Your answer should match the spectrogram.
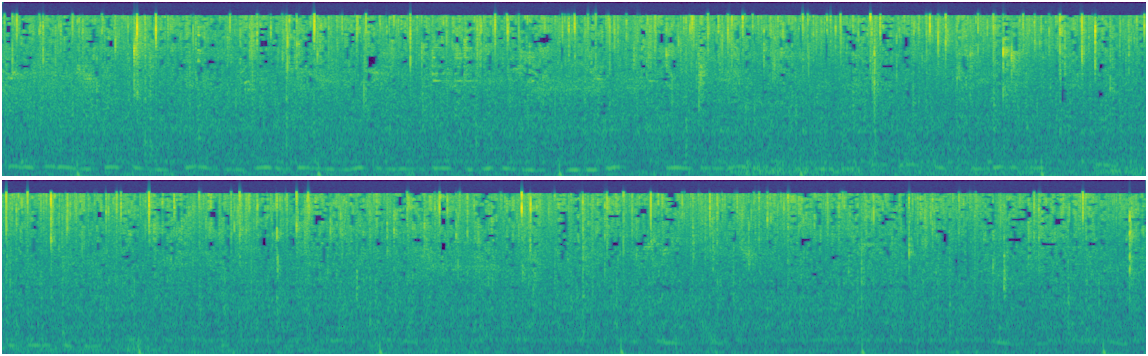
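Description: Steady rain ambience with scattered small clicks and crackles. A low, wavering tone runs under it for the first ten seconds or so, then fades away.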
